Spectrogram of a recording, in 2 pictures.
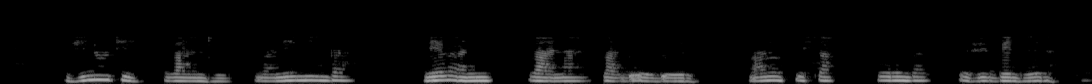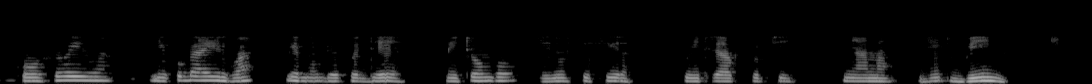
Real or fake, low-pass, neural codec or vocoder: fake; 3.6 kHz; vocoder, 44.1 kHz, 128 mel bands every 256 samples, BigVGAN v2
